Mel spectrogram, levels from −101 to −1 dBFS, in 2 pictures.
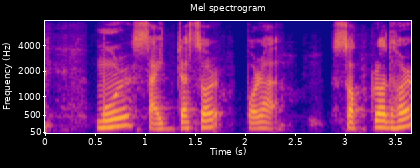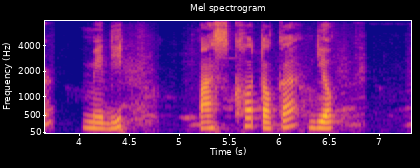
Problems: background sounds at intervals, background conversations at intervals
